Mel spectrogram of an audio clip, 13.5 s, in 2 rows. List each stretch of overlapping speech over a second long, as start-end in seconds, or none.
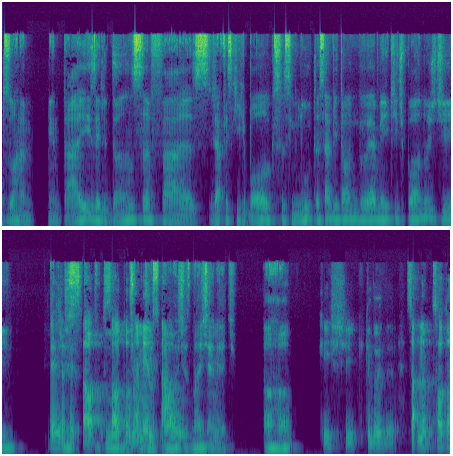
7.6-10.0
